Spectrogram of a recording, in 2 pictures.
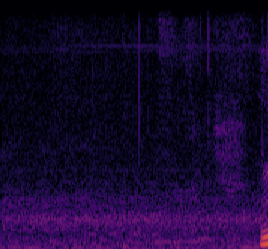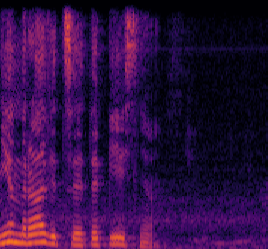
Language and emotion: Russian, neutral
